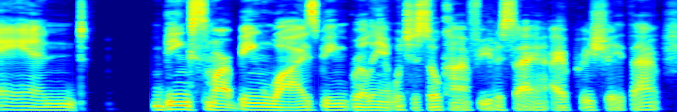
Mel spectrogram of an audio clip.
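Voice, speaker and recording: This man has a very deep, low pitch and an American accent, talking at a moderate pace with fairly even intonation. The sound is dry and close with no echo, and the recording is very clean over a silent background. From US South, Atlanta. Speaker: content creator. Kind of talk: casual interview.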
